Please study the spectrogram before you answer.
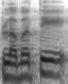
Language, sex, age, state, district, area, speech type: Sanskrit, female, 60+, Tamil Nadu, Chennai, urban, read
